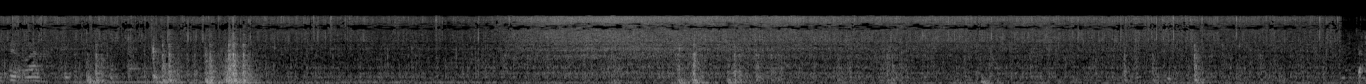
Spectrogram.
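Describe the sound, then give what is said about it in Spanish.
Food fries in hot oil until crisp, giving off a continuous crackling sizzle with a constant hiss that swells slightly through the middle and holds at a moderate, even level. “Ya que estén tostaditas, se voltean y ya que estén fritas, se sacan, se escurren y se ponen también en el papel. Estas sí absorben mucho aceite.”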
